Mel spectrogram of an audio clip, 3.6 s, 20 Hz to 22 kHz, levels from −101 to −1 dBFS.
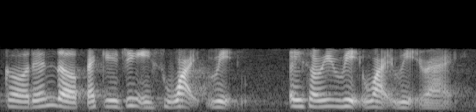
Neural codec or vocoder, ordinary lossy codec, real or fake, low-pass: none; none; real; 3.6 kHz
